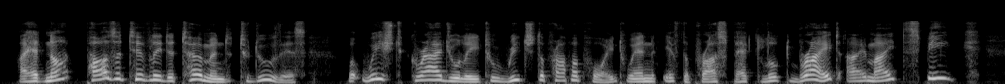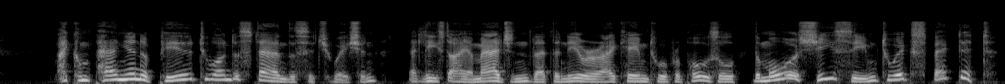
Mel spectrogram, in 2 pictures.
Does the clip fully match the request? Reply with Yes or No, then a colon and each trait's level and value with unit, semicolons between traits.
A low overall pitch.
No: medium, 160 Hz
